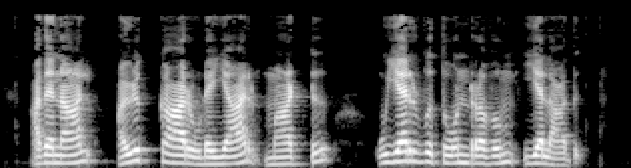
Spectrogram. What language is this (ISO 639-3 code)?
tam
